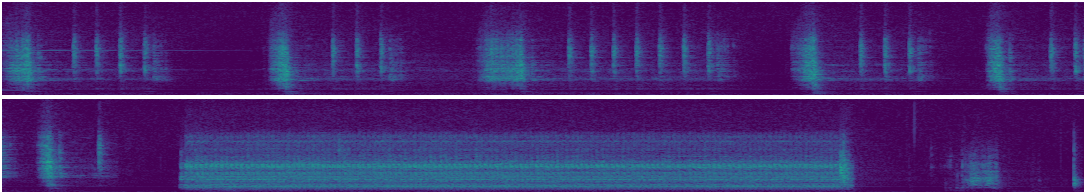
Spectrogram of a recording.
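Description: Rotary payphone dial clicking out five digits, each a quick run of evenly spaced clicks. About six seconds in it gives way to a steady telephone ring for about three seconds that cuts off suddenly: the call coming in at a hotel switchboard.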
